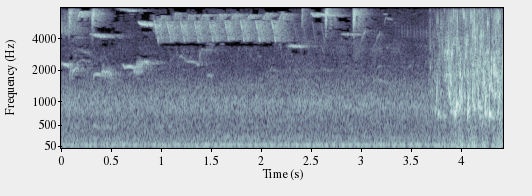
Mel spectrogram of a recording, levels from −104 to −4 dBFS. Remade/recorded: recorded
